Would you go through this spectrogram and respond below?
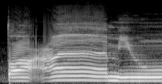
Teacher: Ala ta'amiu. Perhatikan huruf a kita panjangkan 2 harokat karena terdapat alif di depannya.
